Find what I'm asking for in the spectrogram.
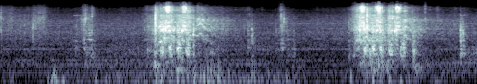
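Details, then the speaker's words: Small engine converted to a single-shaft engine with reversed pulleys: two short cranking bursts with no firing, primer not working because the fuel shutoff valve was closed. "Oh, I forgot the prime. Doesn't seem to work. Doesn't seem to prime. Oh. Well, there's a fuel shutoff. Duh."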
